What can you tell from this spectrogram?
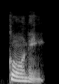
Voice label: "corny", Indian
